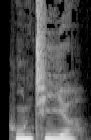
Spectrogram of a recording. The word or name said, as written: huntiger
